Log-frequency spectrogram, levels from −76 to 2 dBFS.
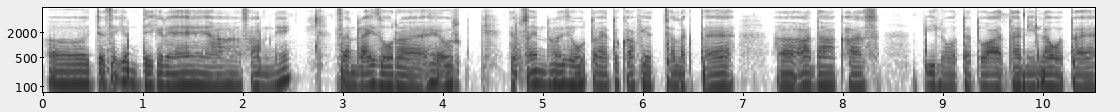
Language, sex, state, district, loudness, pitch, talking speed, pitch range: Hindi, male, Uttar Pradesh, Muzaffarnagar, -20 LUFS, 105 Hz, 200 wpm, 100-115 Hz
